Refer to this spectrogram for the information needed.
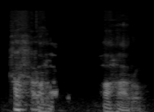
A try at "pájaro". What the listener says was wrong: Good. Sí, pájaro. Okay, muy bien.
